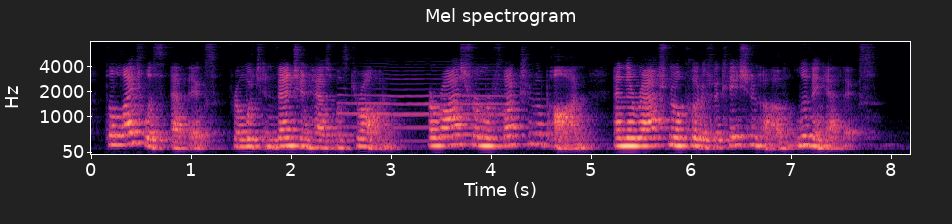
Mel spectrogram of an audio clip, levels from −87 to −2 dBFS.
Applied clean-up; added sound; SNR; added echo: none; Wind instrument, woodwind instrument; 19 dB; reverberation time 0.7 s.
